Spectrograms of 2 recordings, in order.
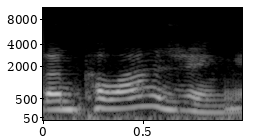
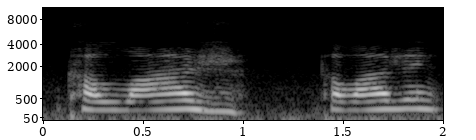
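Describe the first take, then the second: First: Said in the usual way. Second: "Collage, collaging" repeated louder and spelled out clearly. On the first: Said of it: "maybe it's my accent". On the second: Retold or imitated. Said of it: "I never heard it said collaging".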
